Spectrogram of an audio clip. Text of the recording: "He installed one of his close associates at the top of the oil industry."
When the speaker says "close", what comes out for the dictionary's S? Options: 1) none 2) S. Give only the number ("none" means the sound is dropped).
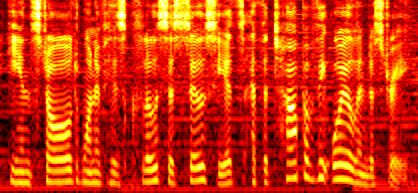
2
